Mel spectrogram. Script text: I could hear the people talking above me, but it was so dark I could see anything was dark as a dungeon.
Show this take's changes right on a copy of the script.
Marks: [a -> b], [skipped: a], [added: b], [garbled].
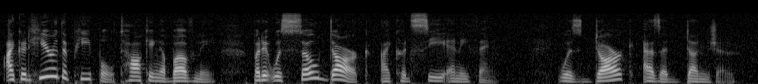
I could hear the people talking above me, but it was so dark I could see anything was dark as a dungeon.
